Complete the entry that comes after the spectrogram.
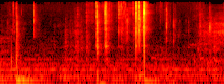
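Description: Crunchy bites into Ostrim and habanero Strive snack sticks: several sharp, crackling snaps spread over a few seconds, with a louder burst near the middle, followed by faint chewing crunches and no talking.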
